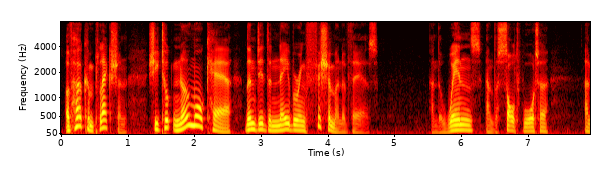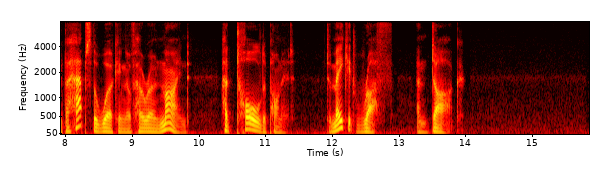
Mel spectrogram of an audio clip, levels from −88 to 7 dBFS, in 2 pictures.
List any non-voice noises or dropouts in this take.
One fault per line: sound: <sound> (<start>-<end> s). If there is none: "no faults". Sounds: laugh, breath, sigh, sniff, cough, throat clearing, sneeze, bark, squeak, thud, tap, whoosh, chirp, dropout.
no faults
